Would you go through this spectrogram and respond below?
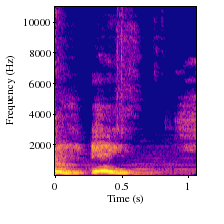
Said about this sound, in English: Escher chokes back what almost sounds like a whimper, but he tries to guise it with a quick cough.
